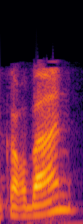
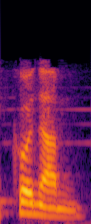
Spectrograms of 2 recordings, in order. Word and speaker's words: korban: moi interdit comme un korban, il a mal dit le mot korban, il a mal prononcé, il a dit konam.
